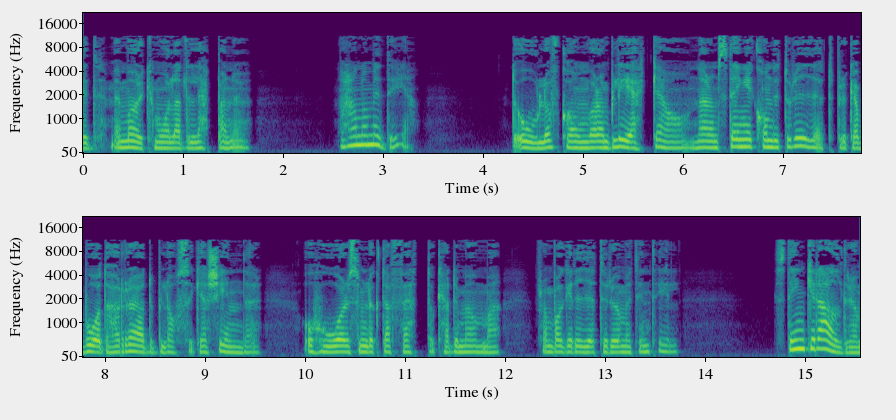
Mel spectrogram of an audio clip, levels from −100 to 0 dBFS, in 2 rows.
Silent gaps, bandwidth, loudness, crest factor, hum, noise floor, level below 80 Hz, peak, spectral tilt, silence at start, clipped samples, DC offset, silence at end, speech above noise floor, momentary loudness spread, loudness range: none; 11.5 kHz; -20 LUFS; 18 dB; none; -71 dBFS; -58 dBFS; -4 dBFS; -5.5 dB/octave; 0 s; under 0.1%; under 0.1%; 0 s; 52 dB; 11 LU; 5 LU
